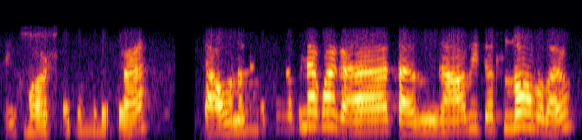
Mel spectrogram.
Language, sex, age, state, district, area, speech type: Assamese, female, 60+, Assam, Golaghat, urban, conversation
